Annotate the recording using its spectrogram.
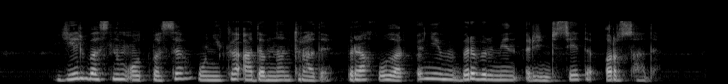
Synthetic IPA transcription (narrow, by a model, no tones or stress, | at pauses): je̞lbɑsənəɴwʔo̞t̪̚bɑsəwo̞ne̞kʲɪʔɑd̪ɑmnɑnt̪ʰʊɾɑd̪əb̥ɪɾɑqwo̞lˠɑɾʏne̞mɪbɪɾbɪɾɪme̞nɾenʒɪse̞d̪ɪʊɾəsɑd̪ə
